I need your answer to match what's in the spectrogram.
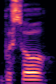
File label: "bwso", Apatani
